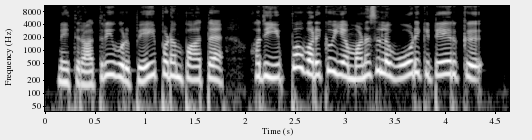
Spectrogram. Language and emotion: Tamil, fearful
